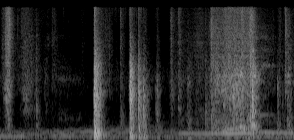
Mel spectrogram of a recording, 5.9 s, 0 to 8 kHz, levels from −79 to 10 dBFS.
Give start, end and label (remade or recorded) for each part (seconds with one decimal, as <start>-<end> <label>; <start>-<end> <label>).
0.0-3.8 recorded; 3.8-5.3 remade; 5.3-5.9 recorded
